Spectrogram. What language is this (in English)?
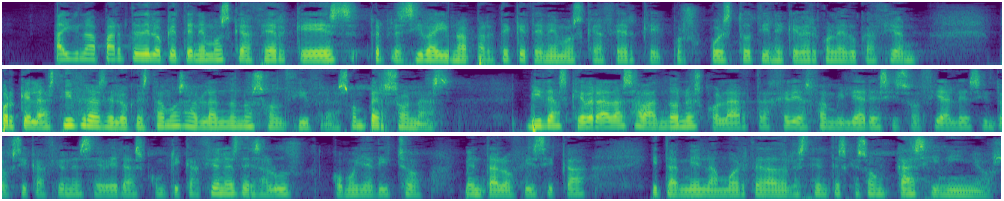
Spanish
